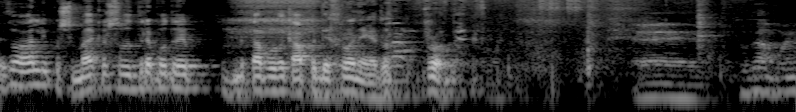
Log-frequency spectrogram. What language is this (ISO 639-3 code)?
ell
